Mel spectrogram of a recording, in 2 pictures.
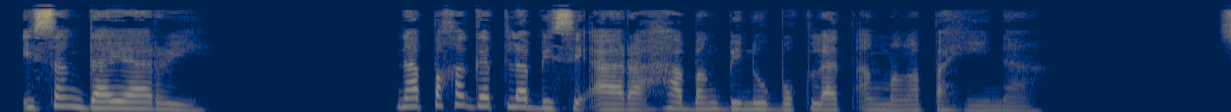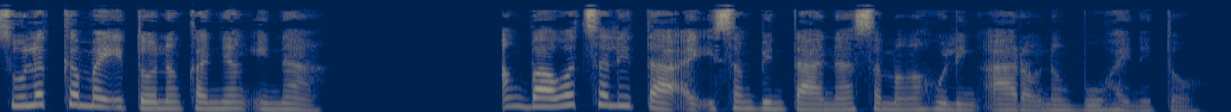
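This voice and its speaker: A woman's voice: medium pitch, a little mellow, no room sound, clean studio sound. A woman reading scripted, dramatic love-story narration as the storyteller.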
